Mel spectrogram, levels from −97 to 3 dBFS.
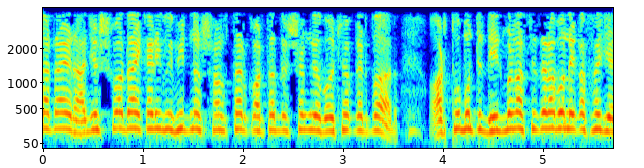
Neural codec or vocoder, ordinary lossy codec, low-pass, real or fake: none; none; 3.6 kHz; real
